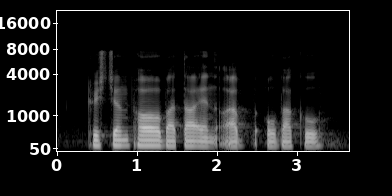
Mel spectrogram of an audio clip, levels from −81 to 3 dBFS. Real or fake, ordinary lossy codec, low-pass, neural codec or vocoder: real; none; none; none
